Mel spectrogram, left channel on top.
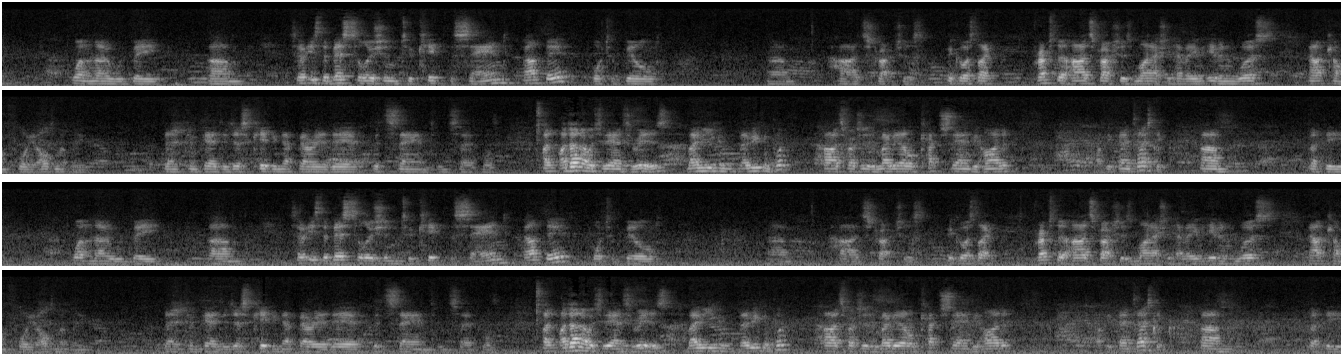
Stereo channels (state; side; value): noise; right; rumble, 16 dB below the sound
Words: want to know would be, so is the best solution to keep the sand out there or to build hard structures? Because perhaps the hard structures might actually have an even worse outcome for you ultimately than compared to just keeping that barrier there with sand and so forth. I don't know what the answer is. Maybe you can put hard structures and maybe that'll catch sand behind it. That'd be fantastic. But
